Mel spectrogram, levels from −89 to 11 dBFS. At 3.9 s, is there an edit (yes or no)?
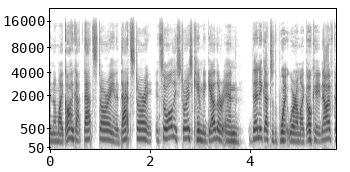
no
